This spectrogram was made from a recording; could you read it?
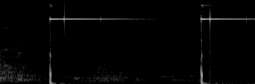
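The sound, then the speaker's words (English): A tiny handbell, a little smaller than a shot glass, from the Three Rivers Ringers rings twice, about a second and a half apart. Each bright, high-pitched ding lingers and fades, with no talking. “So what a range that are here among the bells and chimes of the Three Rivers Ringers.”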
